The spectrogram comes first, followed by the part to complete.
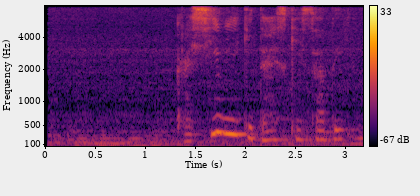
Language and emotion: Russian, positive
